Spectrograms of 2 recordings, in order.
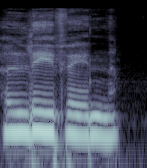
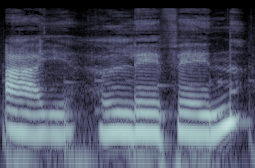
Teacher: tu konečnou souhlásku spojíme s počáteční samohláskou a vznikne nám livin. Takže když to slyšíte ve větě, zní vám to jako jedno slovíčko. · Term: spojování slov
